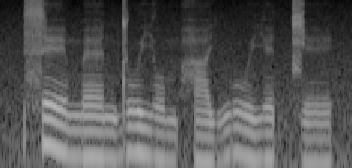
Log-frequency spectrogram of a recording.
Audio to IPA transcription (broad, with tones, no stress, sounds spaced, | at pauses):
s eː˥˨ m ɛː˩ n d u˧ j o˧˩ m h a˧˩ j ŋ uː˥˨ j e˧ t̚ t͡ɕ e˩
